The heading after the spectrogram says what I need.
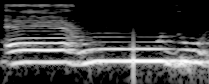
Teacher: انت حولت الحروف الهمزة المفتوحة إلى مد · Term: مبالغة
